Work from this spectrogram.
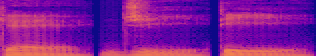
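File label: "kejiti", concatenated syllables; Affixing experiment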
